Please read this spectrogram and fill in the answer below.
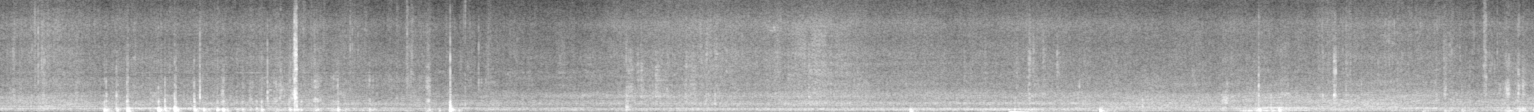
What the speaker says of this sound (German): ich habe jetzt hier ein paar Jungbienen zusammengesackt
